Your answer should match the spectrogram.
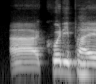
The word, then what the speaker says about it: Kwity Paye: to go maybe defense, and we're looking into Kwity Paye. And now I've done a little bit of the AFC West already, so this is going to come into Kwity Paye. Am I pronouncing that right?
